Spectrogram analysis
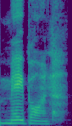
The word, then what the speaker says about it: Mabon: Try Mabon.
